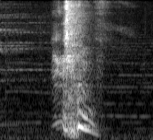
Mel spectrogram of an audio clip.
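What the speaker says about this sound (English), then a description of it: "I'm going to sneeze." A single loud, close sneeze bursts out after a short quiet lead-in, sharp and lasting under half a second before fading to silence.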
